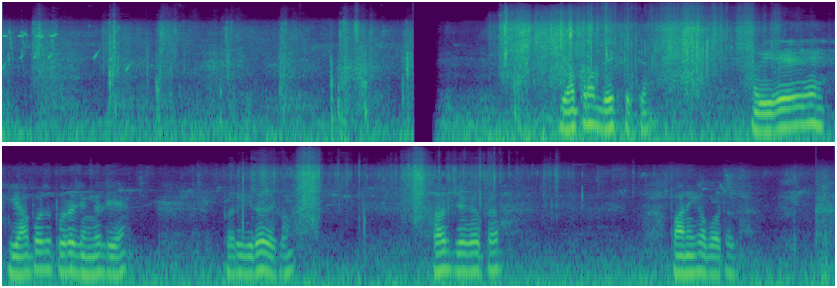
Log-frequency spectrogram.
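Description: Dry leaves crunch underfoot as someone walks.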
